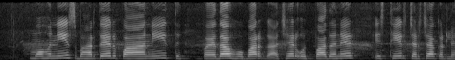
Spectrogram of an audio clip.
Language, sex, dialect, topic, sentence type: Magahi, female, Northeastern/Surjapuri, agriculture, statement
